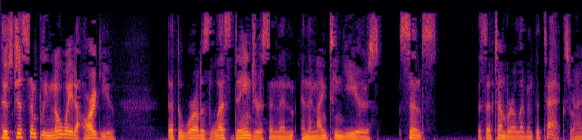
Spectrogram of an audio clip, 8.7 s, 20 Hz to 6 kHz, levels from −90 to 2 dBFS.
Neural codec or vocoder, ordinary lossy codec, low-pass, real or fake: codec, 16 kHz, 4 kbps, X-Codec, HuBERT features, trained on general audio; MP3, 24 kbps; 5.4 kHz; fake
